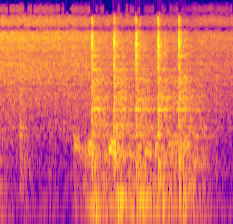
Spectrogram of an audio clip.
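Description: Bacon and onions frying in a hot pan, a steady close sizzle with a quick run of five sharp stirring scrapes through the middle.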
